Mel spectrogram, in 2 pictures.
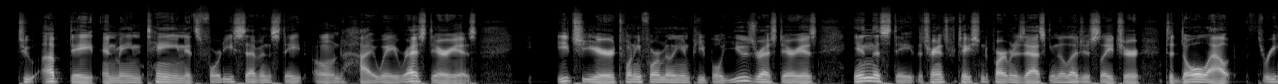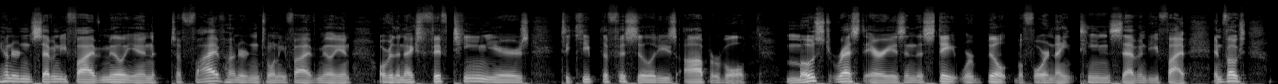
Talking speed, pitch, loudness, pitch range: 135 wpm, 105 Hz, -24 LUFS, 95-120 Hz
